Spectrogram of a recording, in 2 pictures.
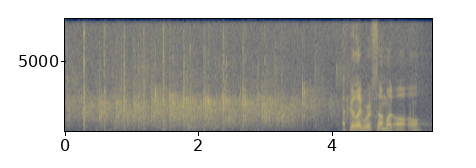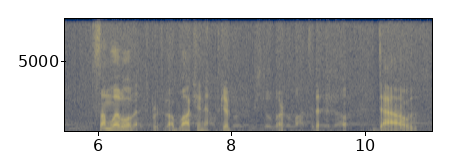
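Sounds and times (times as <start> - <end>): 
audience applause at conference session: 0.0 - 4.8
speech: 4.2 - 5.4, 6.0 - 9.3, 10.2 - 10.9.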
